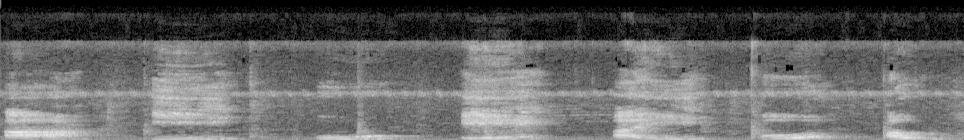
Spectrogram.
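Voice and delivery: आ, ई, ऊ, ए, ऐ, ओ, औ each drawn out for two beats; long vowels sounded out. Shown as a demonstration. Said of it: "दो मात्रा का समय लगता है". (हर दीर्घ स्वर खींचकर, साफ़ बोलना)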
